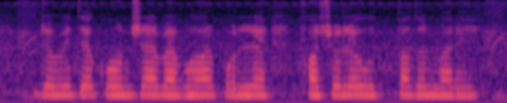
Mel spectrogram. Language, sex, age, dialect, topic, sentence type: Bengali, female, 18-24, Western, agriculture, question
